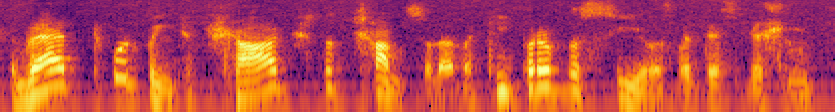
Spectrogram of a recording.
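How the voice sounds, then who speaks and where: Husky, scheming Cardinal, swooping delivery. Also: male voice, fairly high pitch, wildly swooping pitch, fairly quick, exaggerated voice, poor audio. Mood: deferential, guarded. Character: calculating, deferential Cardinal scheming at the royal court. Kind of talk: theatrical audio drama acting. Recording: 1980s audio drama recording.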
